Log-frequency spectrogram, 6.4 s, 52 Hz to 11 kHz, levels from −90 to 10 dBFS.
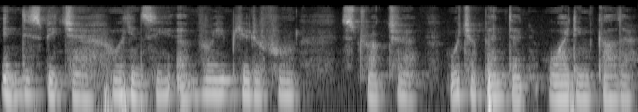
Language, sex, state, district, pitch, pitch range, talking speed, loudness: English, male, Nagaland, Kohima, 105 Hz, 100-115 Hz, 140 wpm, -21 LUFS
